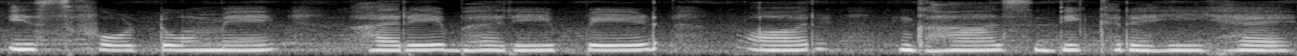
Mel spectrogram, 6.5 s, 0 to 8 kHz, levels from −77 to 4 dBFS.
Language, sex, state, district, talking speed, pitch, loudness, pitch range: Hindi, female, Chhattisgarh, Raipur, 100 wpm, 225 Hz, -13 LUFS, 220-235 Hz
